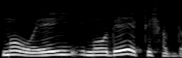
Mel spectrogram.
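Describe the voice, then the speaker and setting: Female teacher, low-ish voice, very slow syllable-by-syllable drilling, dull lo-fi audio. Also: lively intonation. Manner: repeats each word slowly, syllable by syllable. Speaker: Japanese language teacher. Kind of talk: slow spoken lesson with repeated drilling.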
